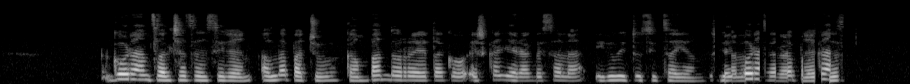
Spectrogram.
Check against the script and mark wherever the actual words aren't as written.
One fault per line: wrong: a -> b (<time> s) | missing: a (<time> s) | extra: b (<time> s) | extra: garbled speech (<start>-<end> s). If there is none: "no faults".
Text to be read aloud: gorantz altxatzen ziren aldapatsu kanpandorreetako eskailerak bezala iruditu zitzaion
extra: garbled speech (7.1-8.5 s)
